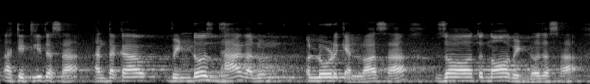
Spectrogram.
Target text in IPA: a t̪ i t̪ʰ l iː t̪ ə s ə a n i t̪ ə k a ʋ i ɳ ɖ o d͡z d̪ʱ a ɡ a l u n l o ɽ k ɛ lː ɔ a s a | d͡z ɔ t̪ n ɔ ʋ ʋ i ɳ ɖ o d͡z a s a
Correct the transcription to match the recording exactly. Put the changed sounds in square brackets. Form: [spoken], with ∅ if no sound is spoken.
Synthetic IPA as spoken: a t̪ i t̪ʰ l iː t̪ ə s [a] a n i t̪ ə k a ʋ i ɳ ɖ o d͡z d̪ʱ a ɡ a l [uː] n l o ɽ k ɛ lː ɔ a s a | d͡z ɔ t̪ n ɔ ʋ ʋ i ɳ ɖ o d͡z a s a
